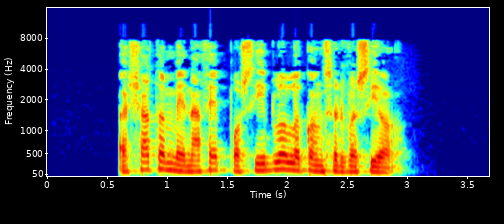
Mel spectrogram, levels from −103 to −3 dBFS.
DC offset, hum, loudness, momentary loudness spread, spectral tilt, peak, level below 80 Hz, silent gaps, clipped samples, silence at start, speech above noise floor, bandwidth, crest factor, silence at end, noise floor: under 0.1%; none; -15 LUFS; 5 LU; -4.5 dB/octave; 0 dBFS; -48 dBFS; none; under 0.1%; 0.6 s; over 76 dB; 8 kHz; 16 dB; 0.75 s; under -90 dBFS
